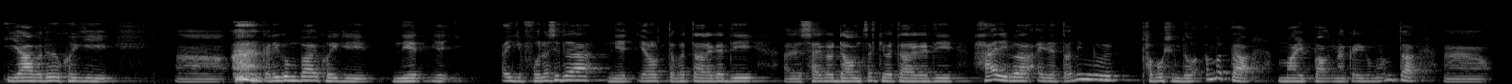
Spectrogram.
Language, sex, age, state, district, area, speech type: Manipuri, male, 18-30, Manipur, Bishnupur, rural, spontaneous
